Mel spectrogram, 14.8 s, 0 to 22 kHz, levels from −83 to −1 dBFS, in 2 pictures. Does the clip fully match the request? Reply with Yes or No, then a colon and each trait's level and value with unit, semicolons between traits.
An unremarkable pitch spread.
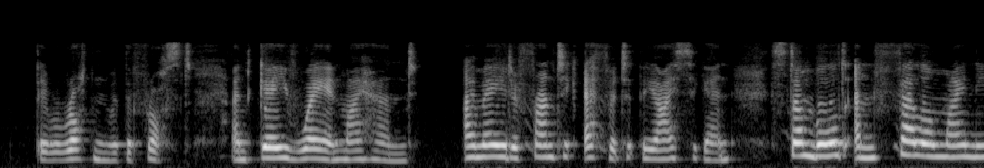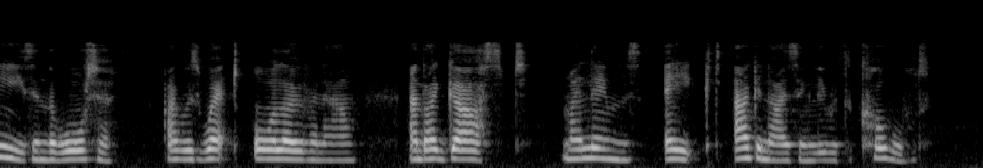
Yes: average, 3.8 semitones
